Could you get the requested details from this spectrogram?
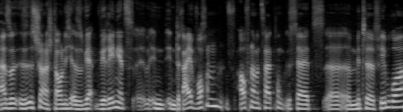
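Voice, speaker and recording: A man with an unremarkable speaking voice and a fairly high pitch talks at a moderate pace with ordinary pitch variation, very even loudness and hardly any pauses. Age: 30s. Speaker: gaming news podcast host. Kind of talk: casual chat. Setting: home office, remote call.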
